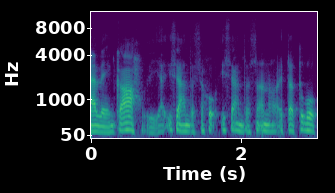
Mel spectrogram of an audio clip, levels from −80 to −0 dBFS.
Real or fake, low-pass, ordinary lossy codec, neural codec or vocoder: real; none; none; none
